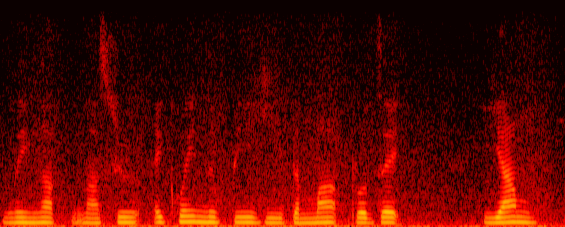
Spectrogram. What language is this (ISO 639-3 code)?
mni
